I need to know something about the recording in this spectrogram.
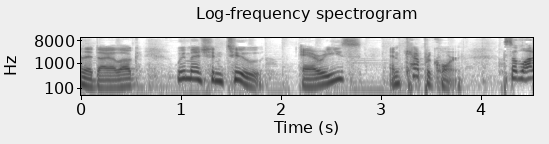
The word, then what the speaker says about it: Aries: famous fire signs is Aries right mhm mhm Aries it's like the god of war in the Greek mythology that's right and uh so it's pronounced Aries Aries a r i e s Aries that's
